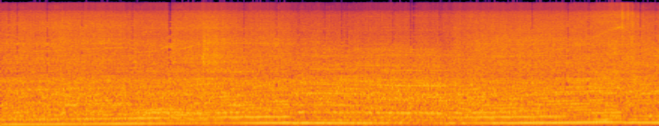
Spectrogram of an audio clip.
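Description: A turbocharged drift car engine revs hard and holds high, loud and close, with a steady droning note that climbs and dips slightly, and faint tire squeal in the background.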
